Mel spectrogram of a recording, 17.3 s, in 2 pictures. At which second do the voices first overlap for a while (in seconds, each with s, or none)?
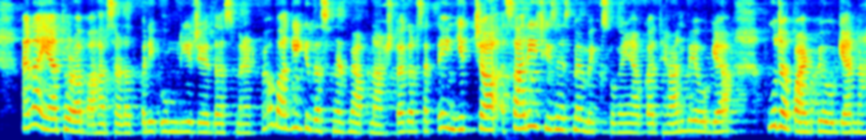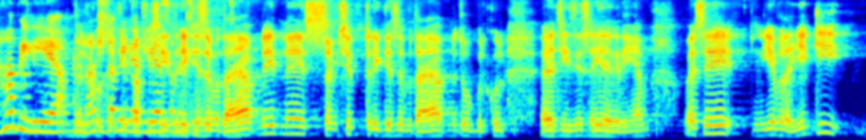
9.3 s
